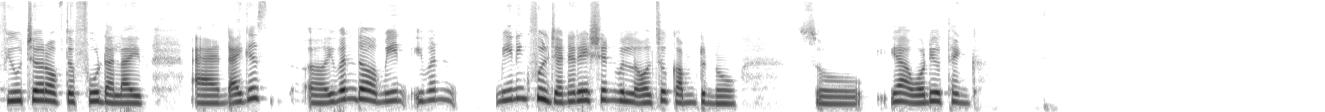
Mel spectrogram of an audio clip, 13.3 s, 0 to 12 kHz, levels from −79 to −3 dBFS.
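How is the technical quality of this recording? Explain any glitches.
The technical quality of this recording is good, and there are no glitches to explain.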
